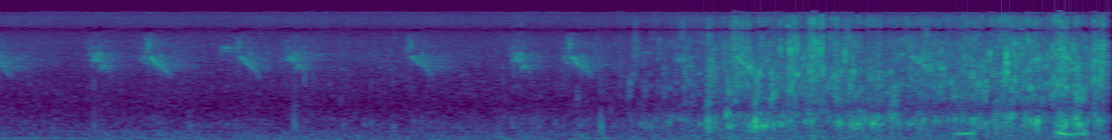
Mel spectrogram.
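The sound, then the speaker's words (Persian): Fresh, icy water trickles and splashes from a spring, growing fuller and louder after a few seconds, while birds chirp repeatedly in the background during the quieter opening. “چشمه هورا، بالاخره آب یخ تازه پیدا کردم.”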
